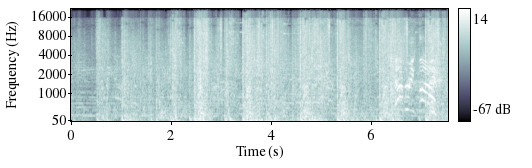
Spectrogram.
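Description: Battle gunfire in a video game, dense rifle and machine-gun bursts crackling continuously with heavy thuds and shouted voices mixed in throughout.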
